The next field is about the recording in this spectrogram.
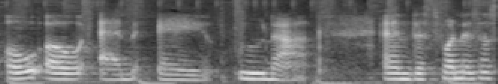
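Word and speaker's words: Oona: Then we have the wonderful name Una, spelled O-O-N-A, Una.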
